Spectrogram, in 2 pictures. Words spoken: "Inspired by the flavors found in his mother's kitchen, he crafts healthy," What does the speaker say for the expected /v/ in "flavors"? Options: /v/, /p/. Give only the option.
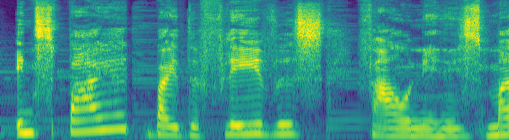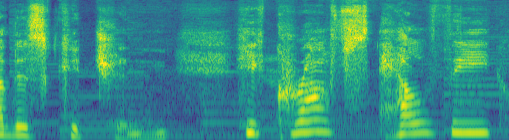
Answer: /v/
